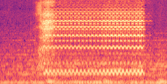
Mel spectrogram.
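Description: A telephone rings in the video game The Assembly, a steady electronic trilling ring lasting about two seconds over a low ambient hum, clear and moderately close.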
